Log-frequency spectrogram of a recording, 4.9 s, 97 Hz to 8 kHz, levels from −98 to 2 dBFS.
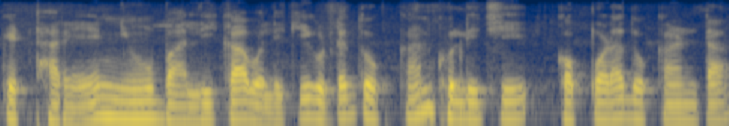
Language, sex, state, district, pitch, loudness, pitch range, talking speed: Odia, male, Odisha, Nuapada, 120 Hz, -19 LUFS, 105-125 Hz, 125 wpm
